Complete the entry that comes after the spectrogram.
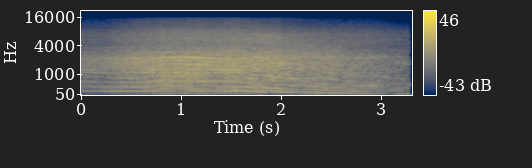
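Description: A Toyota car engine revs loudly and continuously with its gas pedal jammed down by a wrong-sized all-weather rubber floor mat, the pitch rising and then sagging as it runs close and unbroken.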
